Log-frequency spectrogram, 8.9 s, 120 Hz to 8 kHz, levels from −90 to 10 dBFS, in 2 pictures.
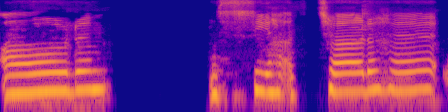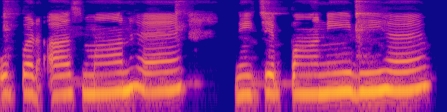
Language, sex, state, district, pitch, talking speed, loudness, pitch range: Hindi, female, Bihar, Purnia, 260 Hz, 80 wpm, -15 LUFS, 240-275 Hz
